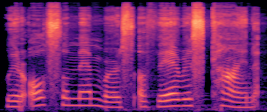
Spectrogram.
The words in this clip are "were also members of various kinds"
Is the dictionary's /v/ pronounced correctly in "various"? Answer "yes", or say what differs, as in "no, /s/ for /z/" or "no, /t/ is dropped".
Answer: yes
